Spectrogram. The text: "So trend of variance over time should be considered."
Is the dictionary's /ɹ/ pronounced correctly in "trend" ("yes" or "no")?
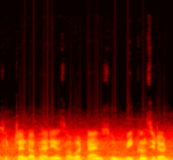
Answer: yes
